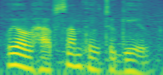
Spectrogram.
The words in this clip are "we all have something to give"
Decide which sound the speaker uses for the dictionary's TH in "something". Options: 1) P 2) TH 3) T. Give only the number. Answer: 2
